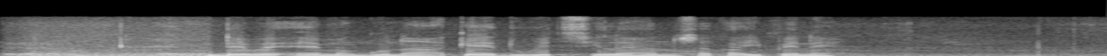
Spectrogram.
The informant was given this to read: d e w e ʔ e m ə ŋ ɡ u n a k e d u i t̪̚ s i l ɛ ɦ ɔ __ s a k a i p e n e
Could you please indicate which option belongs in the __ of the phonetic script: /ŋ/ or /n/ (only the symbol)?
n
